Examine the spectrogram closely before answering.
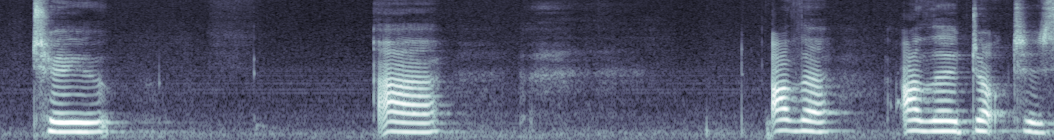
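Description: A young woman speaks haltingly into a microphone, in short bursts with pauses.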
